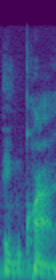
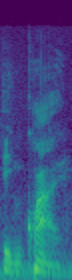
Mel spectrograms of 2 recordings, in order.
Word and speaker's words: enquire: And it's pronounced as also as inquire. So while this probably you probably may think is enquire is also pronounced as inquire.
